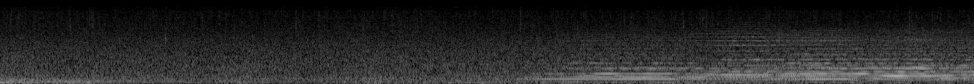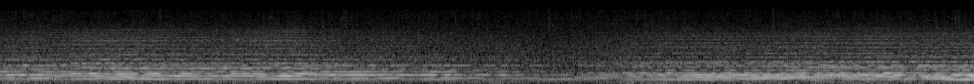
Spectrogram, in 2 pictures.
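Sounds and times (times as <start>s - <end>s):
steady rain hiss: 0.0s - 19.4s
slow sustained music chords: 5.2s - 19.4s.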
